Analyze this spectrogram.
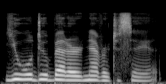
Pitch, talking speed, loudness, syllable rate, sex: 195 Hz, 290 wpm, -15 LUFS, 6.5 syllables/s, female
